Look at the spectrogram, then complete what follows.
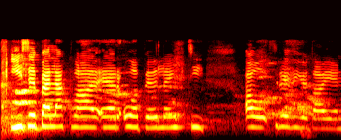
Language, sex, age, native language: Icelandic, male, 11, Icelandic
